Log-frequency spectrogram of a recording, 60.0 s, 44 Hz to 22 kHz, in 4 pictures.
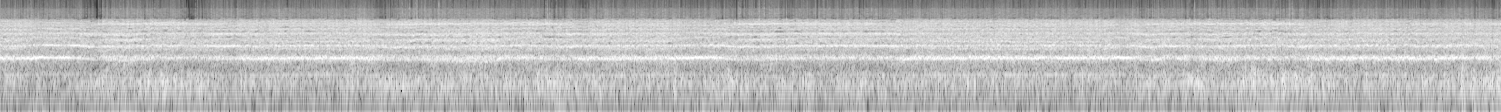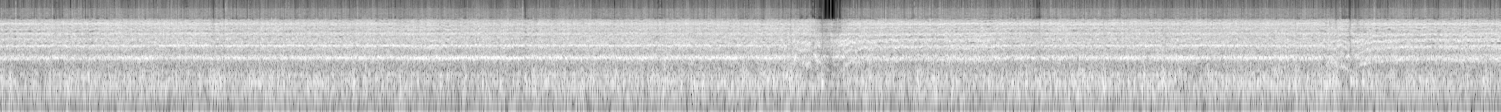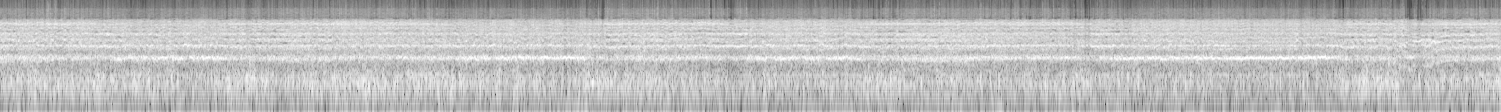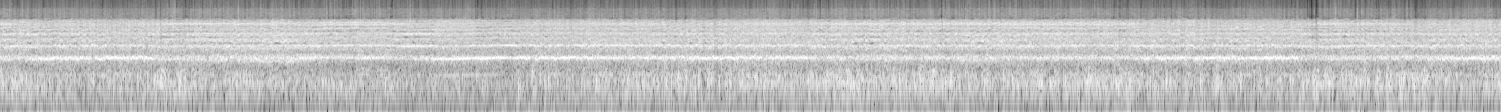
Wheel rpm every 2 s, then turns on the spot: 220, 220, 220, 220, 220, 210, 220, 230, 230, 230, 230, 140, 220, 230, 190, 210, 220, 220, 220, 210, 220, 200, 200, 220, 220, 230, 230, 220, 220, 220.
none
